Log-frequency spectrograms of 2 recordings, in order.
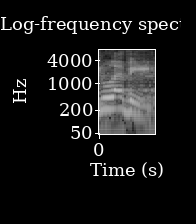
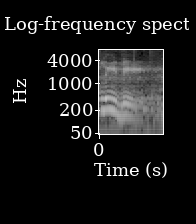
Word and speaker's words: Levy: But if it goes well tonight, my name is pronounced Levy, not Levy.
